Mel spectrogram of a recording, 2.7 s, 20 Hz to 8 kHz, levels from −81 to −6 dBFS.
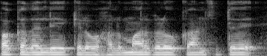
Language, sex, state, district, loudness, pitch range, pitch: Kannada, male, Karnataka, Koppal, -17 LUFS, 105-115 Hz, 110 Hz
